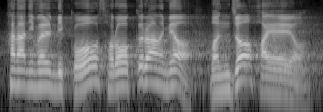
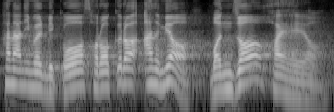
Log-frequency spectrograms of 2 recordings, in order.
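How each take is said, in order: First: 끌어안으며 and 먼저 get no special emphasis. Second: 끌어안으며 and 먼저 are clearly emphasized.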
